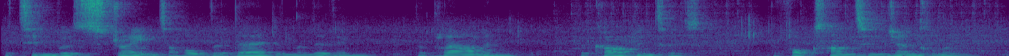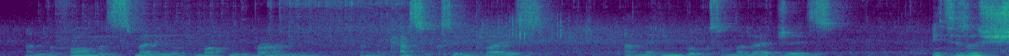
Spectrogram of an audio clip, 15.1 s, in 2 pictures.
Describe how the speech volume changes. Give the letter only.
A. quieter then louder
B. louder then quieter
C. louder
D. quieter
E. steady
E.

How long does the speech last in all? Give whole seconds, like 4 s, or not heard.
15 s.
